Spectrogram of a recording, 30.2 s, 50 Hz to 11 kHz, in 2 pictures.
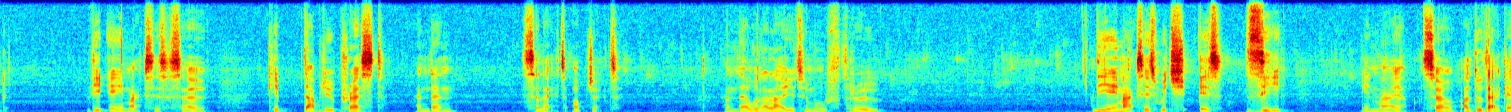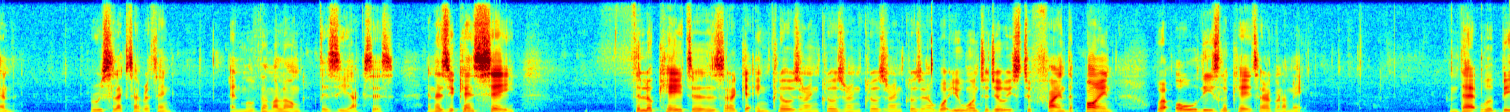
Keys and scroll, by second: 1.9-6.8 typing.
